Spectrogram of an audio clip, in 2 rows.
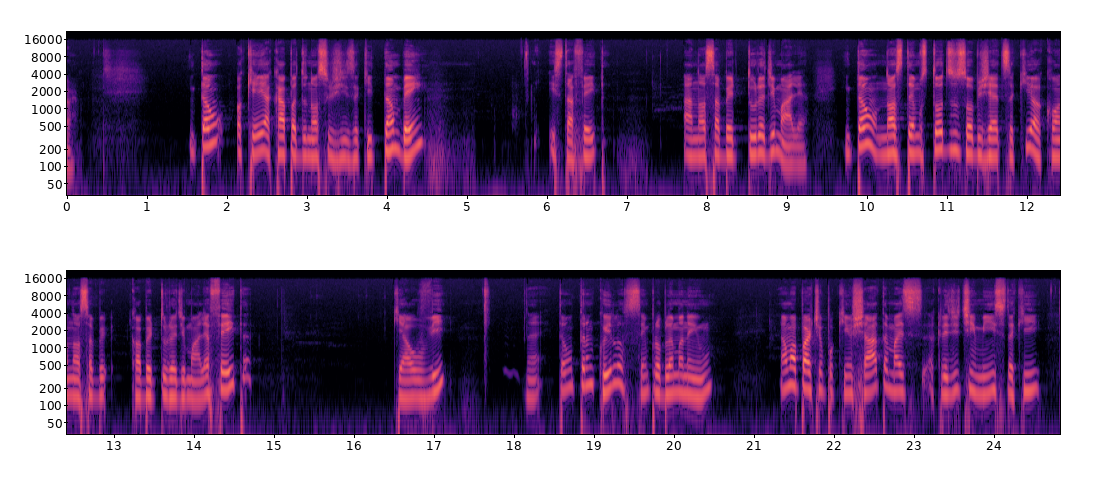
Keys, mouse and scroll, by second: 0.1 scroll down 3, 0.8-3.4 middle drag, 3.4 ctrl+s, 6.2 click, 6.6 click, 7.1 scroll down 1, 7.3-8.8 middle drag, 8.8 click, 11.2 click, 12.6 click, 13.2-15.5 middle drag, 15.5 click, 16.1 click, 18.8 click, 19.2-19.9 scroll down 8, 20.1-20.5 middle drag, 20.5-21.2 scroll down 3, 21.2-22.3 middle drag, 22.3-22.7 scroll up 2, 22.7-24.3 middle drag, 24.3 click, 24.7 click.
